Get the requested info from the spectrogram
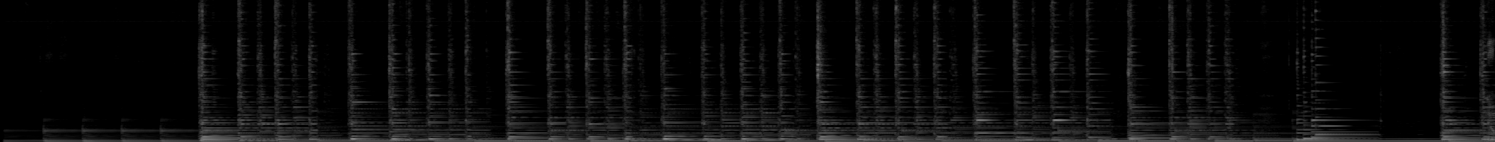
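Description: Ukulele instrumental intro: a few soft notes, then from about two and a half seconds in, chords played in a steady rhythm, ending on a chord left to ring near the end.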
